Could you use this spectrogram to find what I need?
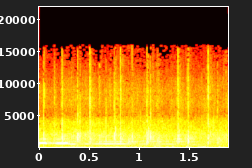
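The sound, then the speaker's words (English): Audience applause: a steady wash of many hands clapping at a moderate level, dense and continuous for the full two seconds, with a faint sustained tone running underneath. “Give her a hand.”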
